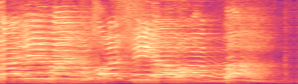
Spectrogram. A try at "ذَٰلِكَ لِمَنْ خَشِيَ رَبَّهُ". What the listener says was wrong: ذال کی ادائیگی کلیئر کرنی ہے. ذَلِكَ لِمَنْ خَشِيَ رَبَّهُ.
